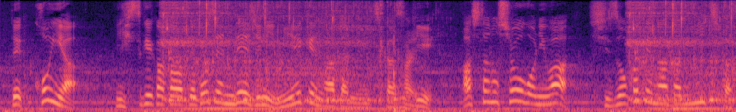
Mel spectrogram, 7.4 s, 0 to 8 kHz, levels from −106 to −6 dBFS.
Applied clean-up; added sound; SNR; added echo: none; Water tap, faucet; 5 dB; none.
